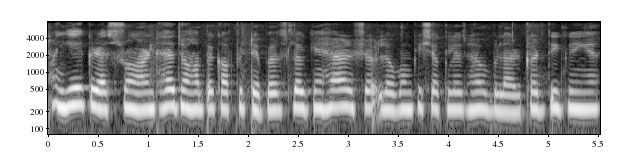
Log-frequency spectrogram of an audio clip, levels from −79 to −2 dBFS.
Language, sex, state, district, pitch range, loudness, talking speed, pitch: Hindi, female, Delhi, New Delhi, 220-235 Hz, -14 LUFS, 230 wpm, 225 Hz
